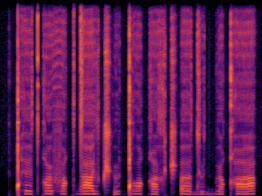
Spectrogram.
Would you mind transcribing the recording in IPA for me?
ǃʰ e d q ʉ f ɜ q d a lʲ t͡ʃʼ ʉ ɡ͡ǃ ɔ q ɜ x t͡ʃʼ ɜ d ʉ d ɓ ʉ qʰ a

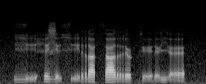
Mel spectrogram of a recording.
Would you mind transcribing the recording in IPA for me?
ɣ ḭ h i z ḭ x ḭ r a θ a r ø k ḛ ɾ ḛ j ɛ̰

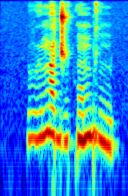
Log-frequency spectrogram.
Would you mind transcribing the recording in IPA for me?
β ʏ ŋ a d͡ʒ y k õ m b i m

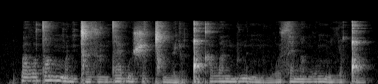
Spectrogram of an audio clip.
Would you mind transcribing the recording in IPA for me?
k͡p ə˦ lˠ ʊ˦ t ɑ˦ n ŋ͡m ʌ˨ n ǀ ə˨ z u˨ n t æ˦ ɓ ʊ˨ ʃ ʌ˦ ǀʰ u˨ n ə˨ j ʌ˨˦ ǃ ʊ˨ kʰ ə˦ lˠ æ˦ n b u˦ n ə˨ ŋ͡m ə˨ n lˠ u˦ s æ˦ n ɑ˦ n lˠ u˦ ŋ͡m ʊ˨ ʎ ɑ˨ ǃ u˨

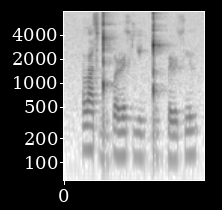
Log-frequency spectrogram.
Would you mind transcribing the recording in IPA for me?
lˠ ɑ s ɡ͡ǃ ɯ ɓ ɔ ɭ ə x ʎ ɛ ʎ ɡ͡ǃ o k͡p ə ɭ ɯ x n ɯ

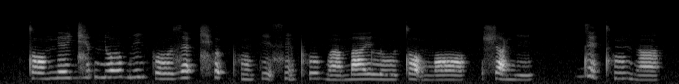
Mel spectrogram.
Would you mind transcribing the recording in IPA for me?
t ɔ˨ ŋ e˦ ɪ̯ d͡ʑ ʊ˦ ʔ ɲ o˦ ʊ̯ b ĩ˦ k o˨ ʊ̯ z ɛ˦ ʔ t͡ɕʰ ʊ˦ ʔ pʰ ũ˨ k ḭ˦˨ s ĩ˦˨ pʰ u˦ b ã˨ m a˦ ɪ̯ l u˨ t ɔ̰˦˨ ŋ ɔ˦ | ʃ ä̰˦˨ ŋ i˨ | d ḛ˦˨ tʰ ũ˦ ɡ ã˨

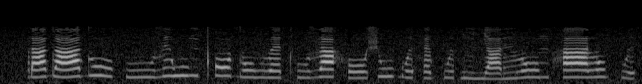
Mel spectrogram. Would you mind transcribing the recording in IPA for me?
ɾ a˨˦ d aː˨˦ d oː˦˨ k͡p uː˨ z ɪ˦ w u˦ ŋ tʰ ɔ˦ d o˨ v ɛ˨ tʰ u˨ z a˦ h oː˨ ʃ uː˦ ɡʷ ɪ˨ h ɛ˨ kʷ ɪ˦ ɓ ĩ˨ ɲ a˨ ɾ ĩ˨ l oː˦ m h aː˦ l o˦ kʷ ɪ˨

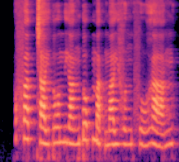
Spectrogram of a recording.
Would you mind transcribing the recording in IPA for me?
f a˦˥ t̚ c a˨˩ j ɗ ɔ˧ n j a˨˩˦ ŋ ɗ ɔ˦˥ p̚ m a˨˩ k̚ m a˧ j v ə˧˥ ŋ f o˨˩˦ ɣ a˨˩˦ ŋ

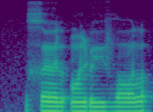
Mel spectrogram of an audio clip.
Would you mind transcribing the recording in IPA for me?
x œ l ʔ ɔ̃ l ɽ y v ɔ l

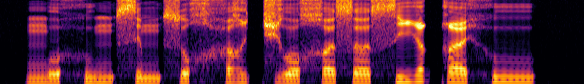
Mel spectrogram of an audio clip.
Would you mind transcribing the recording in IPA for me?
m o h u m s e m s u χ h ʌ ʁ t͡ɕ o χ ʌ s ʌ s i q e h u

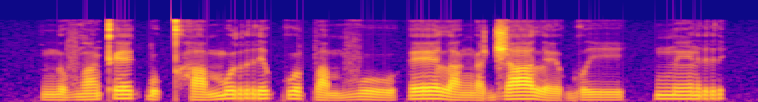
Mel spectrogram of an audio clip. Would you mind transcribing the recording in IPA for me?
n ʊ˨ v ã˨˦ kʼ eː˦ k͡p u˨ kʰ a˨ m u˦ r i˦ kʷ ɛ˦ p a˨ m v u˦˨ | eː˦ l a˨ ŋ a˨ d͡ʒ aː˦ l eː˨ ɡʷ iː˦ | m ĩ˦ r

